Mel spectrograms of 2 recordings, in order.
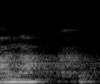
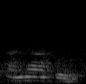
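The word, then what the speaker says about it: אֲנָךְ: 여기 점이 없기 때문에 흐라고 발음하는 거예요.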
